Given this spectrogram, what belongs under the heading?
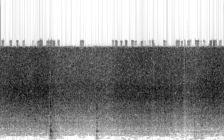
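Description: Chopped onions sauté in a pan for butter chicken, a bright steady sizzle with a few stirring scrapes and clicks of a utensil, close and fairly loud with no voices.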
